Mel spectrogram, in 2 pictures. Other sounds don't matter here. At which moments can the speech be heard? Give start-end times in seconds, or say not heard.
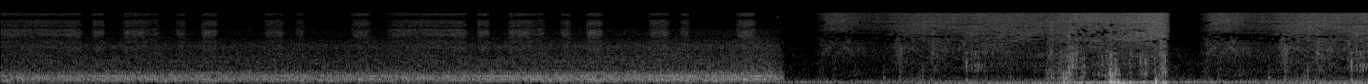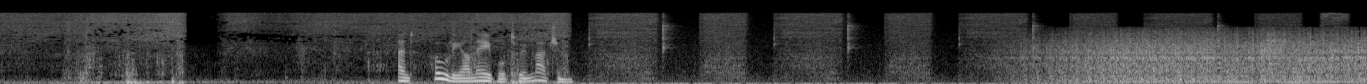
17.6-19.4.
